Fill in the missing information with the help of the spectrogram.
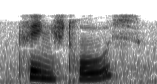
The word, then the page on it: d' Pfingstrose: Bas Rhin; Herrlisheim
